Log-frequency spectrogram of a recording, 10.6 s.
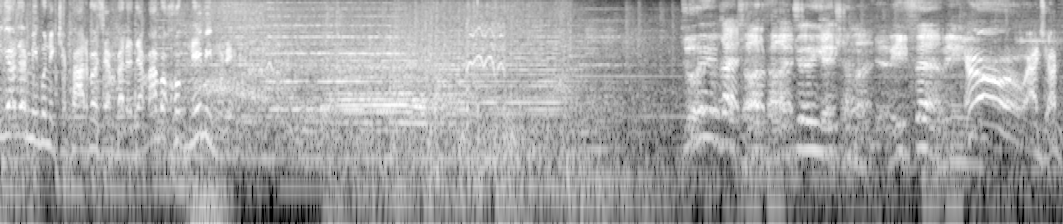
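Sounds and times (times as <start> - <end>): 
speech: 0.1 - 2.7, 6.8 - 10.6
horse whinnying: 2.4 - 5.7
hooves clip-clopping: 4.0 - 5.7.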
